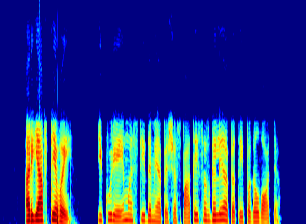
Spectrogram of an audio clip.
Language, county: Lithuanian, Klaipėda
